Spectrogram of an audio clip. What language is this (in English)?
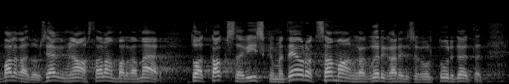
Estonian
